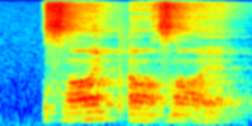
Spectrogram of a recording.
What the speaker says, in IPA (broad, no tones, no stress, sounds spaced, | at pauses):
zˤ ẽ pʼ ã zˤ ɛ̃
